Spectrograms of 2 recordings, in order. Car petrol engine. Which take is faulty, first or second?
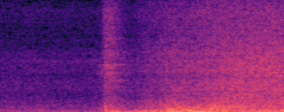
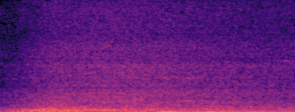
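first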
